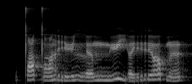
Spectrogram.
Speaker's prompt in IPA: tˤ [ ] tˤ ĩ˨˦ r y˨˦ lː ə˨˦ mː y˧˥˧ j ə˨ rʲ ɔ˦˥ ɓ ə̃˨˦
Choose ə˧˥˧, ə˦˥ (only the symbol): ə˧˥˧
